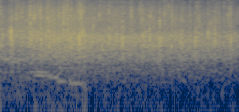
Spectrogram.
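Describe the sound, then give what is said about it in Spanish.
An audience claps steadily for a couple of seconds, giving applause to Christ during a Christian sermon, a dense, even wash of many hands with no individual claps standing out and no voices on top. “Denle un aplauso a Cristo, ¿no?”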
